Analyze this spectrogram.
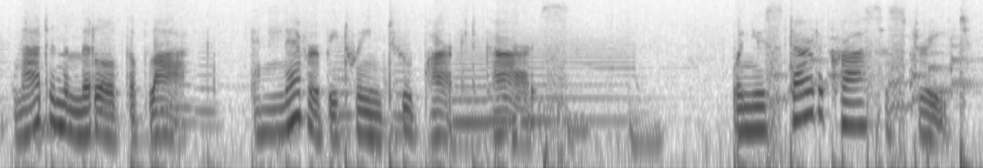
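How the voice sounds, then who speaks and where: An American man reading scripted, instructive narration for a 1970s safety film, with measured phrasing addressed to young people. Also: mid-range voice. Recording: dull vintage 1970s film soundtrack.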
